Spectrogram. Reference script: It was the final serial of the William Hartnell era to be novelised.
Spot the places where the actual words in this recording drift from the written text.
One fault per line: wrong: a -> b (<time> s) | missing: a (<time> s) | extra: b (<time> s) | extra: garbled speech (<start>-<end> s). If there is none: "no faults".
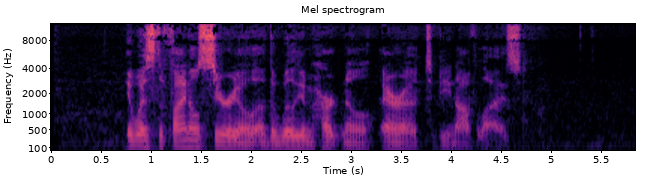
no faults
